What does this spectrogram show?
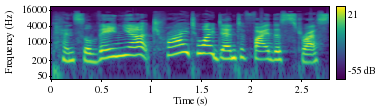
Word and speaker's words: Pennsylvania: Moving on, Pennsylvania. Pennsylvania. The stress will be on the third syllable. Pennsylvania. Pennsylvania. Pennsylvania. If you ever feel a little stressed when you see a long word like Pennsylvania, try to identify the stressed syllable.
